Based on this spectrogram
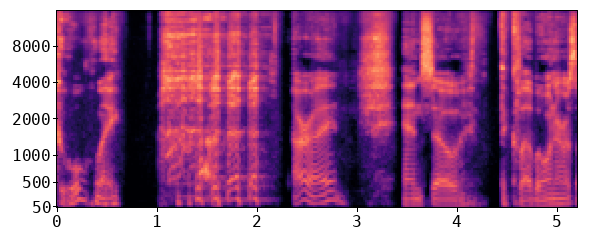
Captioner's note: laughter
